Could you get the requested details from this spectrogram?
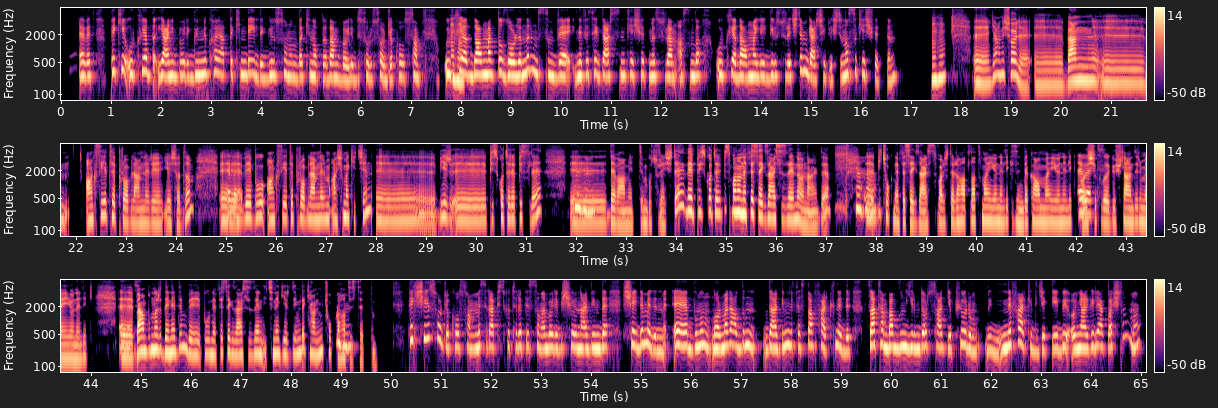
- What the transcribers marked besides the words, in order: none
- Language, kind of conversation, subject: Turkish, podcast, Kullanabileceğimiz nefes egzersizleri nelerdir, bizimle paylaşır mısın?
